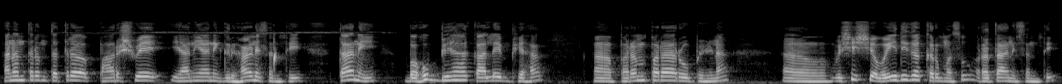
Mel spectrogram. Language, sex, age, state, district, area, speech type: Sanskrit, male, 18-30, Karnataka, Uttara Kannada, rural, spontaneous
